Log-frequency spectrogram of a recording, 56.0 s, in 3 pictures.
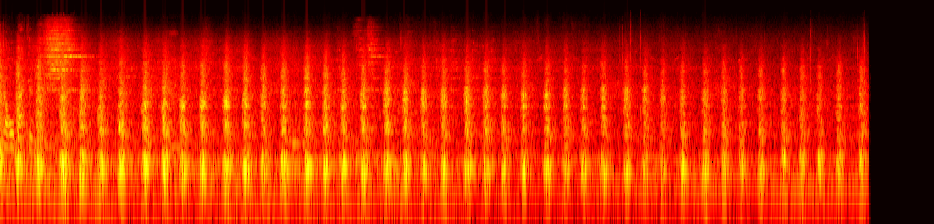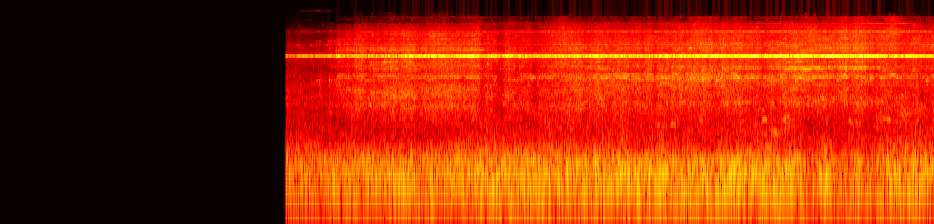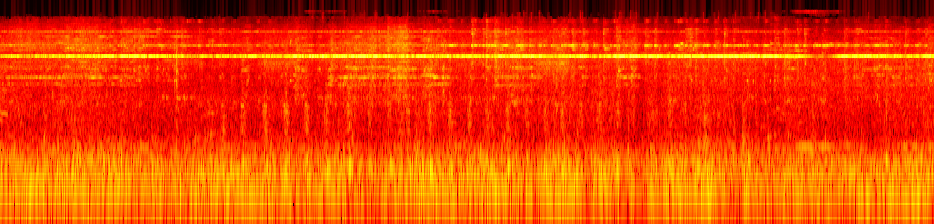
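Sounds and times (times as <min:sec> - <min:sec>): low train rumble: 0:00.0 - 0:17.4, 0:24.4 - 0:56.0
train wheels squealing on rails: 0:00.0 - 0:17.4, 0:24.4 - 0:56.0
train wheel clicks: 0:00.2 - 0:17.4, 0:38.8 - 0:55.9.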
